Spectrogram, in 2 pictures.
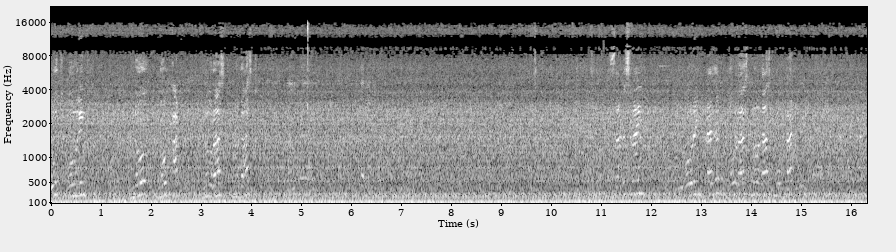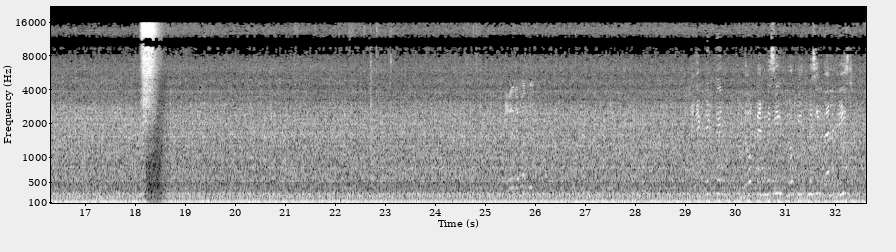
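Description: Semi tractor's diesel engine idling steadily. About two-thirds of the way in there is a sharp click and the sound dips briefly.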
